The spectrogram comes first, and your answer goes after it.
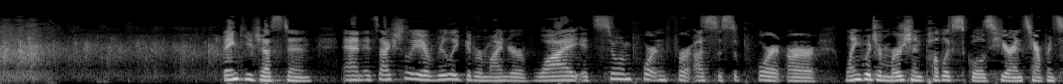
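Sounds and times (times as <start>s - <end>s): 
audience applause: 0.0s - 2.5s
speech: 2.2s - 10.6s.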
